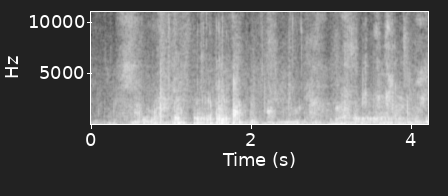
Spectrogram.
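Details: Two 9-week-old Boston Terrier puppies with their mother give short whiny yelps and low growly grumbles indoors in the early morning, 22 November 2017.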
